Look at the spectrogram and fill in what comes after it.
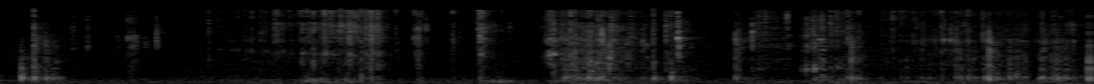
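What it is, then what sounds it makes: Bar soap being shaved. A solid white bar of soap held in the hand is sliced with a box-cutter blade, peeling off thin layered sheets. The sound is a quiet, bright run of scraping and crinkly tearing cuts, with short bursts between brief pauses.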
